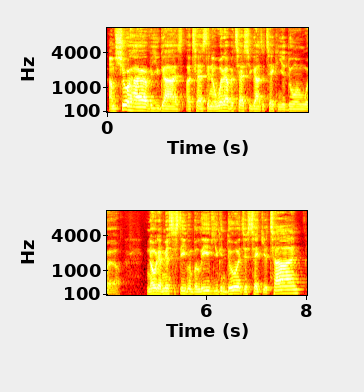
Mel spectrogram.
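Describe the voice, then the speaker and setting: A man hosting a children's storytime, speaking to young listeners in an encouraging, expressive way as he chats and reads aloud. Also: on the low side, fairly quick. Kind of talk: children's read-aloud and upbeat chat to young viewers.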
